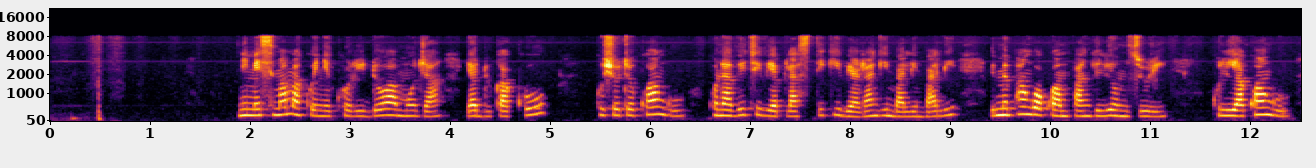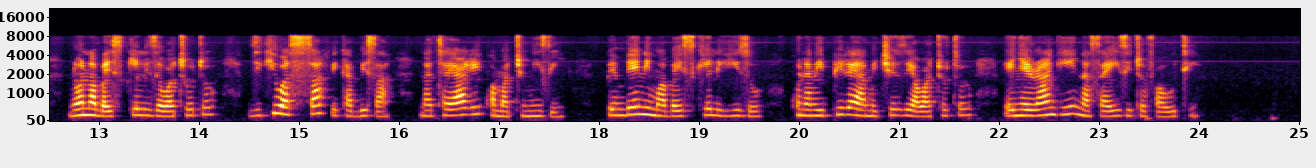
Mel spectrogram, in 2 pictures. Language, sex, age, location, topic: Swahili, female, 18-24, Nairobi, finance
